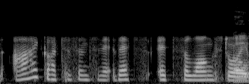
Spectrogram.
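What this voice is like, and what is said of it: Strong South African accent. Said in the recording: “I'm South African ... my accent has not changed ... it's still pretty strong”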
